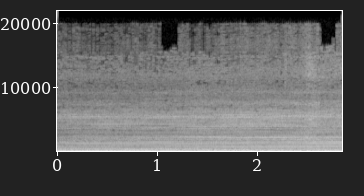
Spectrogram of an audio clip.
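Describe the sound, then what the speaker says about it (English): A 1997 Toyota RAV4's four-cylinder engine works hard while accelerating onto an interstate, giving a loud, steady, droning roar with a low hum and rising whine inside the cabin throughout, with no talk. "That little Toyota 4-banger just working hard, man."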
